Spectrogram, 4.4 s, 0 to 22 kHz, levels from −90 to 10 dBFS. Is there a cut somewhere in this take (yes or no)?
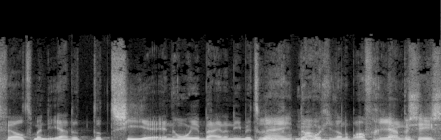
yes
